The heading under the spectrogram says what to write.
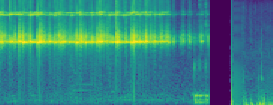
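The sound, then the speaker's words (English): Bright, high-pitched bells ring in a steady shimmering wash for nearly three seconds during a festive half-hour meditation practice, then cut off abruptly, followed by a brief pause and a low murmur. “So I hope you enjoy this practice and enjoy the bells.”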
